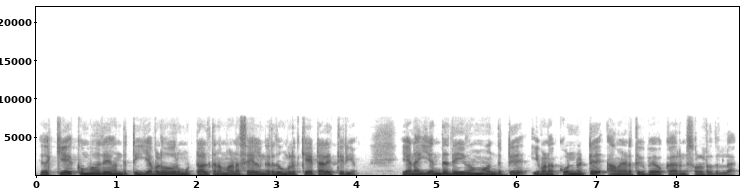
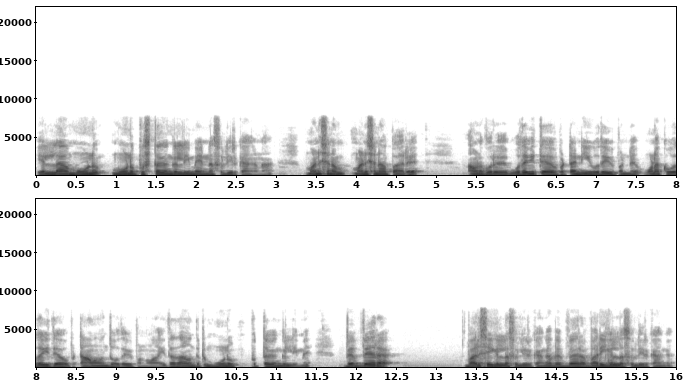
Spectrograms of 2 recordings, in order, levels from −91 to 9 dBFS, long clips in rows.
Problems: none marked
